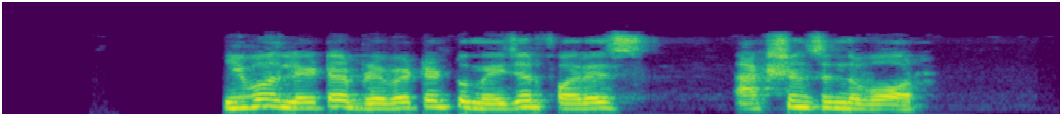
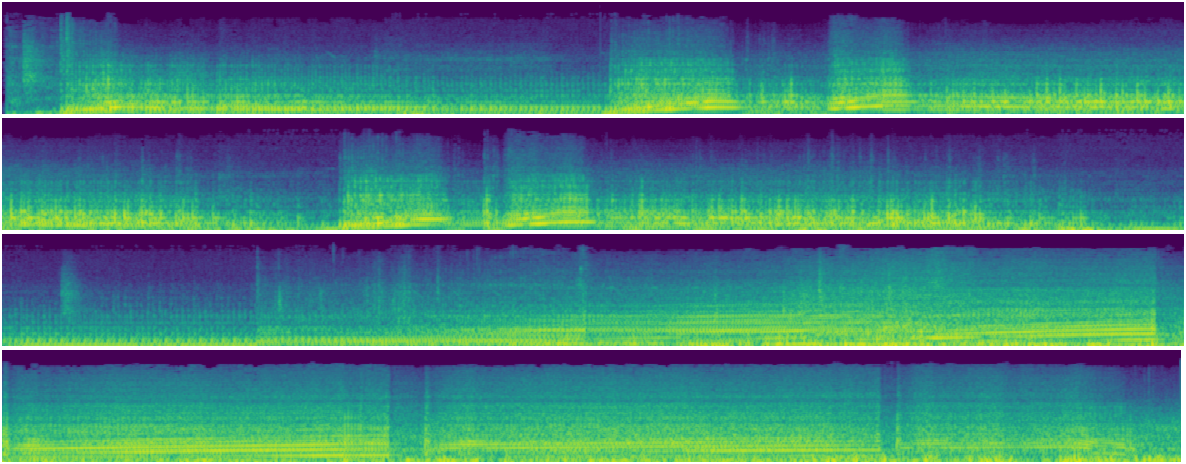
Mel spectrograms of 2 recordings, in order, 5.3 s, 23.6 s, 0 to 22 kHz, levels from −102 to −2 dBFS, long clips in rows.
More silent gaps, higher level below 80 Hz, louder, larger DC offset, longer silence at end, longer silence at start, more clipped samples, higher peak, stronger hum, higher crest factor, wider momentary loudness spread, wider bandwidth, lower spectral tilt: neither; second, -54 dBFS vs -24 dBFS; first, -14 LUFS vs -18 LUFS; neither; first, 0.7 s vs 0 s; first, 1.1 s vs 0 s; neither; about the same, -2 dBFS vs 0 dBFS; neither; about the same, 12 dB vs 16 dB; second, 7 LU vs 12 LU; second, 8.2 kHz vs 12.5 kHz; second, -5 dB/octave vs -7.5 dB/octave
